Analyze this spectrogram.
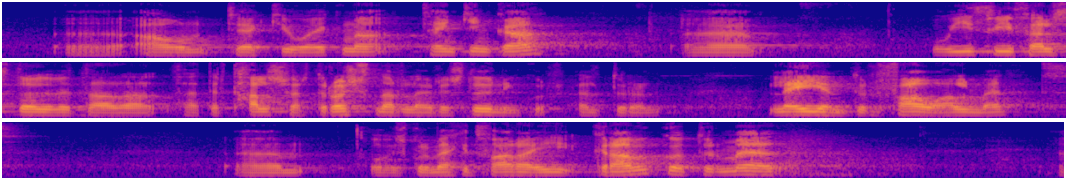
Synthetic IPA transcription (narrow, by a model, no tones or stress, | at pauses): a̰wnt̪ʰɛːcɪɔɣejknat̪ʰejɲciŋka | ɔɣiθvifɛlst̪œɥðvɪt̪aðaðθɛht̪ːɛɾ̥t̪ʰalsvɛr̥t̪rœɥst̪naɾlɛɣɾɪst̪ʏðniŋkʏ̰ɾ̥hɛl̪t̪ʏɾɛn | leːjɛnt̪ʏɾ̥faːwalmɛn̥t̪ | ɔ̰ɣvɪðskʏlʏmɛhcɪ̥t̪faːɾaikɾavkœːt̪ʏɾmɛð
